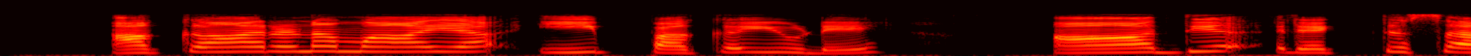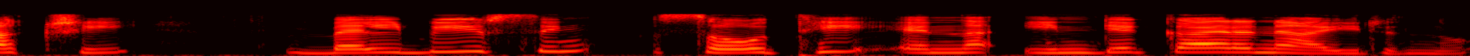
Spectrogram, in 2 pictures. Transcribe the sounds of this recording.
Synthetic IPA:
ɐɣaːɾɐɳɐmaːjɐʔiːpɐɣɐjuɽe̞ | aːd̪jɐɾe̞k̚t̪ɐsaːkʂibe̞lbiːrsiŋsowd̪ʱiʔe̞nːɐʔind̪jɐkːaːɾɐnaːjiɾunːu

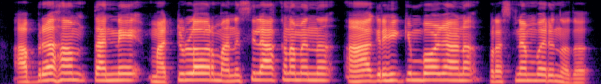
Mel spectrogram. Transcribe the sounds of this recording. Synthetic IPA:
ɐbɾɐɦɐmt̪ɐnːe̞mɐtːuɭːɐʋɐrmɐnɐsːilaːkːɐɳɐme̞nːɨaːɡɾɐɦikʲːumbo̞ːɭaːɳɨprɐɕnɐmʋɐɾunːɐðɨ

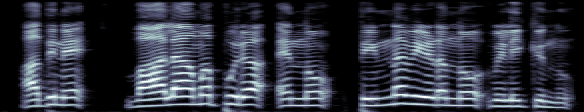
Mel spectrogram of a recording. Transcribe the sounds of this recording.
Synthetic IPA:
ɐðine | ʋaːlaːmɐpːuɾɐe̞nːo̞ːt̪iɳːɐʋiːɽenːo̞ːʋiɭikʲːunːṵ

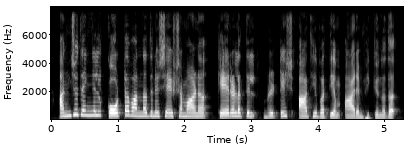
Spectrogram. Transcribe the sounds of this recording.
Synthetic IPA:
ɐɲd͡ʑuðe̞ŋːilko̞ːʈːɐʋɐnːɐðinuɕe̞ːʂɐmaːɳɨke̞ːɾɐɭɐt̪ːilbriʈːiːʂaːd̪ʱibɐt̪jɐmaːɾɐmbʱikʲːun̪ːɐðɨ

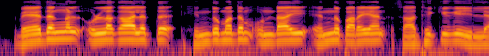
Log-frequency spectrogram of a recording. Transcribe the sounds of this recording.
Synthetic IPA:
ʋe̞ːd̪ɐŋːɐɭuɭːɐkaːlɐt̪ːɨhind̪umɐd̪ɐmʔuɳɖaːjiʔe̞nːɨpɐrɐjaːnsaːd̪ʱikʲːuɣɐjilːɐ

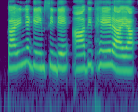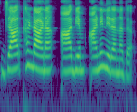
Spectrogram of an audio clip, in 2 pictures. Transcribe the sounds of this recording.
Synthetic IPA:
kɐɻiɲːɐɡe̞jmsinde̞aːd̪it̪eːɐɾaːjɐd͡ʑaːrkʰɐɳɖaːɳɨaːd̪jɐmɐɳiniɾɐnːɐðɨ

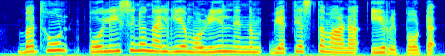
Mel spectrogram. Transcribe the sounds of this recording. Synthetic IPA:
bɐd̪ʱuːnpo̞ːliːsinɨnɐlkijɐmo̞ɻijilninːumʋjɐt̪jɐst̪ʰɐmaːɳɨiːripːo̞ːrʈːɨ

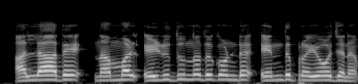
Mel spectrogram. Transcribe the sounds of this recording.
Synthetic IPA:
ɐlːaːðe̞nɐmːɐɭe̞ɻuðunːɐðuɣo̞ɳɖɨʔe̞nd̪ɨprɐjo̞ːd͡ʑɐnɐm

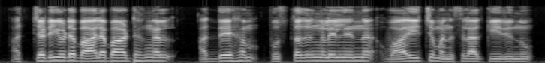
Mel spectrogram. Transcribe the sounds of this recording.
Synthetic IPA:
ɐt͡ɕːɐɽijuɽe̞baːlɐbaːʈʰɐŋːɐɭ | ɐd̪ːe̞ːɦɐmpust̪ɐɣɐŋːɐɭilninːɨʋaːjit͡ɕːumɐnɐsːilaːkːijiɾunːu

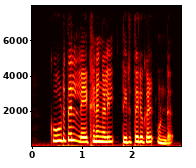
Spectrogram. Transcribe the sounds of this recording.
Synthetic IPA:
kuːɽuðɐlːe̞ːkʰɐnɐŋːɐɭilt̪iɾut̪ːɐluɣɐɭuɳɖɨ

